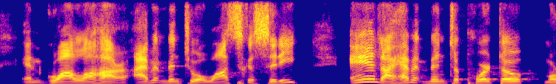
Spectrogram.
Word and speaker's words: Oaxaca: Thank you, you guys, for helping me out with my pronunciations here. Oaxaca. Thank you very much. Thank you, Reggie. Thank you very much, Reggie. Oaxaca.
